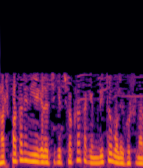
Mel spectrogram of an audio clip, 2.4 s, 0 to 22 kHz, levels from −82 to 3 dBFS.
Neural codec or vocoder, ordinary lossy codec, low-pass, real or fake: none; none; 3.6 kHz; real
